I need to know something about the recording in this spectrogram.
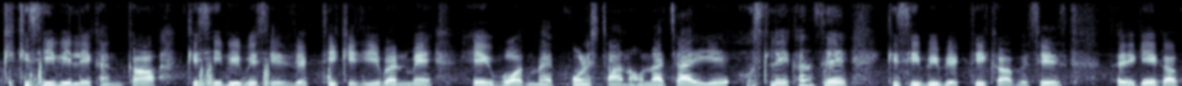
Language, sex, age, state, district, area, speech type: Hindi, male, 30-45, Madhya Pradesh, Hoshangabad, rural, spontaneous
